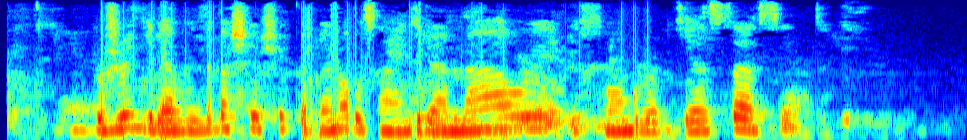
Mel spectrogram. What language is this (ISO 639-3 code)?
kin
